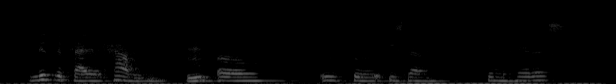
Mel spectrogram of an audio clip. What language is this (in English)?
Danish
